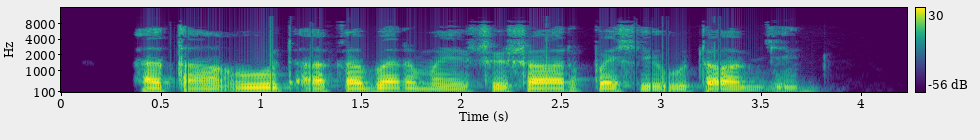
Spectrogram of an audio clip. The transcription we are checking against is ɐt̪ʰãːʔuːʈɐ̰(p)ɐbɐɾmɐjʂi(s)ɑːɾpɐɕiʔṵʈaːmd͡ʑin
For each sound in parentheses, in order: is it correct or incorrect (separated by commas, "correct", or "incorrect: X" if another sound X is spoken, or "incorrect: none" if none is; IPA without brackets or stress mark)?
incorrect: q, incorrect: ʂ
